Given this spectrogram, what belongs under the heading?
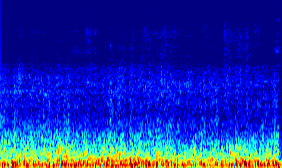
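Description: Continuous rumbling roar of a KA Motis Selatan train on the Jakarta–Bandung line moving through a narrow single-track tunnel, steady and loud throughout, with rattling wheels and no voices.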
